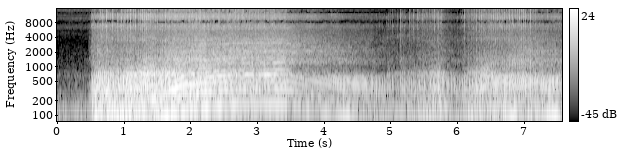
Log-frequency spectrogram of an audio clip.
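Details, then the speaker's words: Echo two-stroke trimmer on the bench, with no crankcase or cylinder air leaks and a clean fuel filter. After adjusting the hidden idle mixture screw, it snaps up then sags and bogs between idle and wide open throttle. The carb is running lean; disassembly is planned. "You can tell even after adjustment, you know, the carburetor is not very responsive. It wants to bog a little bit between idle and wide open throttle. The carburetor is running lean."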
